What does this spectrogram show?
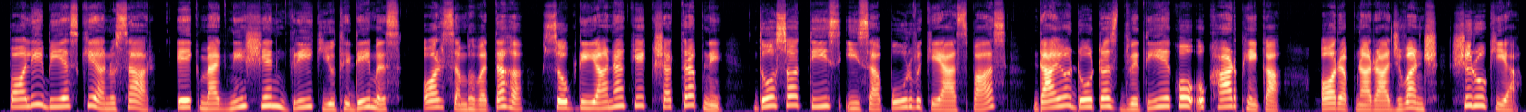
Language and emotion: Hindi, neutral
